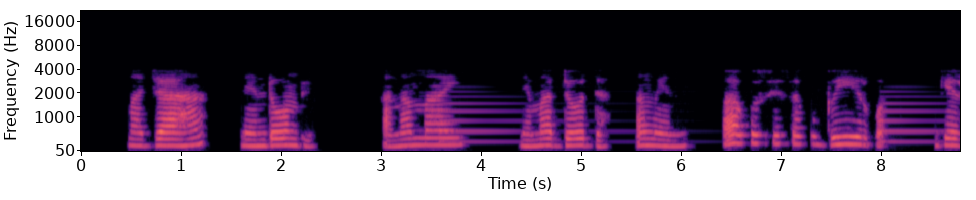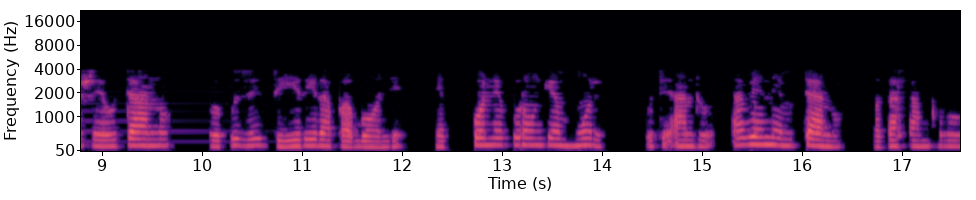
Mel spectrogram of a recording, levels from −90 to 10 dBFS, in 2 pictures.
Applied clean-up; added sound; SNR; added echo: none; Piano; 20 dB; none.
